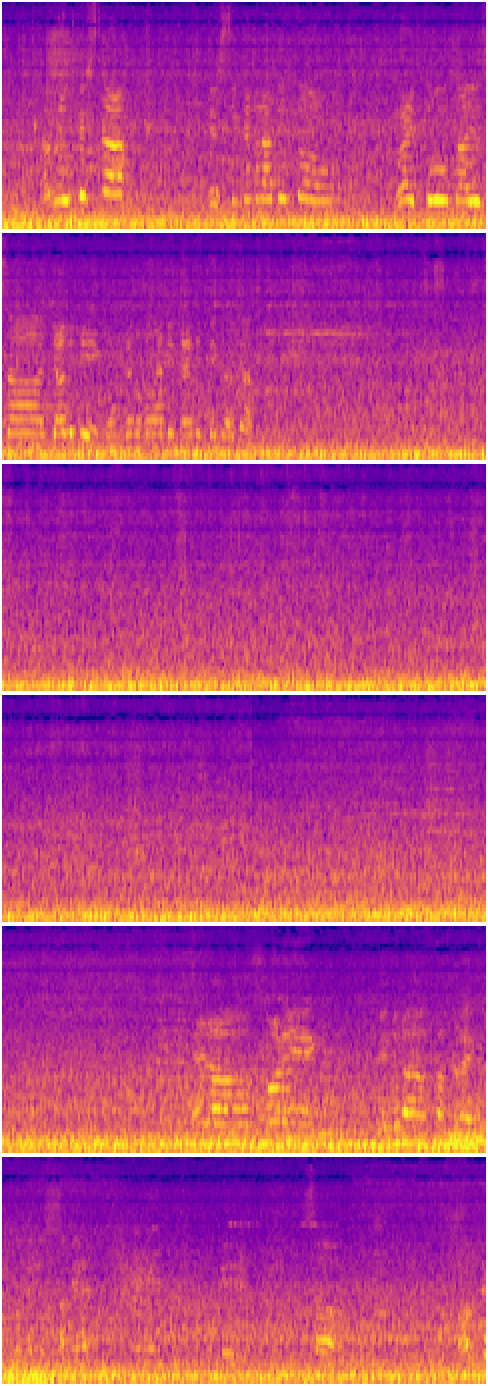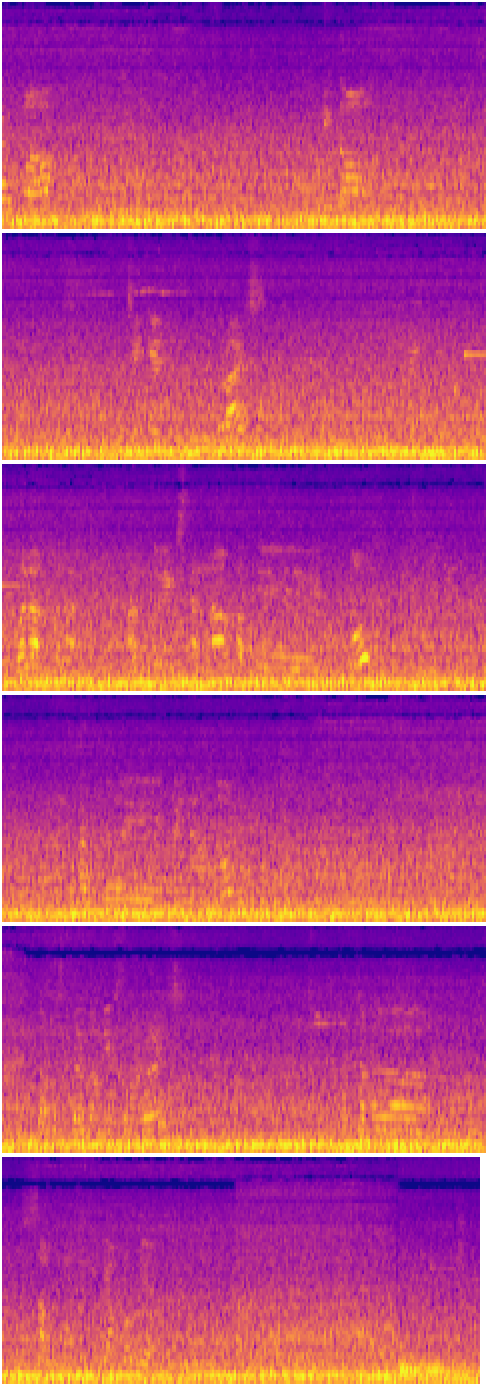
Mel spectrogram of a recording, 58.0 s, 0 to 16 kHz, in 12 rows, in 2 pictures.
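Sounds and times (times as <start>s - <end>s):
street traffic rumble: 0.0s - 58.0s.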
